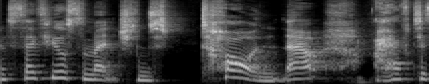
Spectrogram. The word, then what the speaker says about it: ton: And I think you should pronounce it with a French lilt. Because it's like chic. It has a certain ton about it. It's ton rather than ton, I think.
